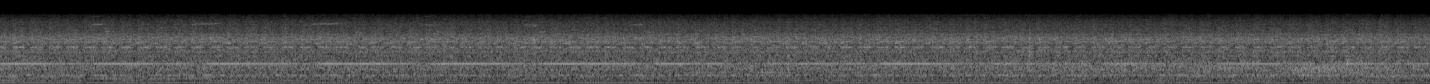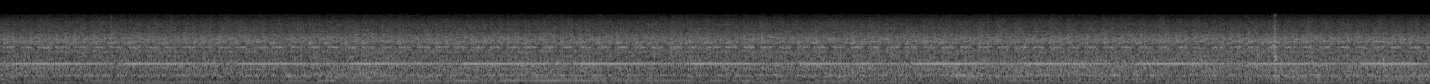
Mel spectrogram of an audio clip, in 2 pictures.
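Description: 1993 BMW E30 convertible's engine idling steadily, with a thin steady high-pitched tone over it and a single short click near the end.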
